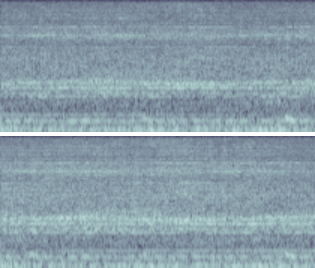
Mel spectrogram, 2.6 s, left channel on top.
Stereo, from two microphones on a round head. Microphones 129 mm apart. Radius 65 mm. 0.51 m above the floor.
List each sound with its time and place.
Only background noise.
